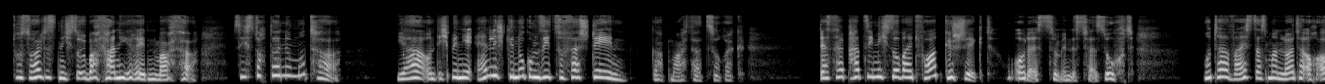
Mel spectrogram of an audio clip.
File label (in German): Hoerbuch Standpauke; Hörbücher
